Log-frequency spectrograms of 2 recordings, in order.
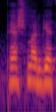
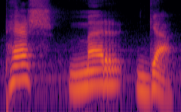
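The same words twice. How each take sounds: First: Said in the usual way. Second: پێشمەرگە broken slowly into three syllables. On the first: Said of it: "چەند بڕگەیە". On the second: Shown as a demonstration. Teacher counting syllables for students, پێشمەرگە split slowly into its three syllables. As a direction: say پێشمەرگە as پێش، مەر، گە with gaps. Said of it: "پێشمەرگە چەند بڕگەیە".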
